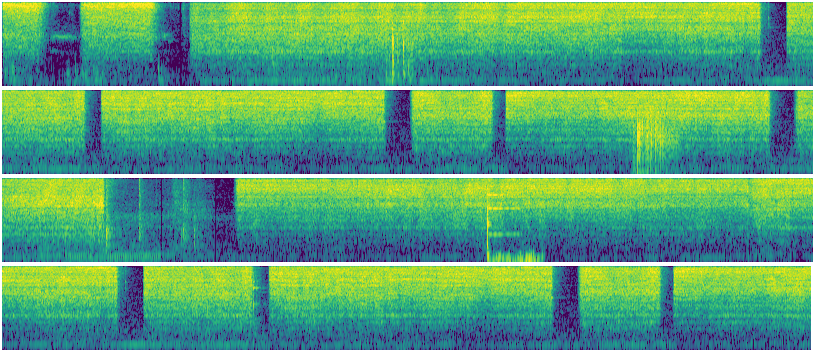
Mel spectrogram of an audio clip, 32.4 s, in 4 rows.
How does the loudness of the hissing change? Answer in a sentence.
The volume of the hissing stays about the same.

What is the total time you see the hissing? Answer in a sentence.
You can hear the hissing for 32 seconds altogether.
